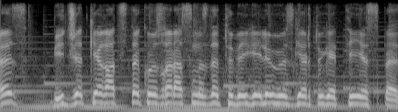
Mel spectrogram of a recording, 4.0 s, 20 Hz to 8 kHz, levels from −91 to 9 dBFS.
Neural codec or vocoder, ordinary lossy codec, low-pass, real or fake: none; none; 7.2 kHz; real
